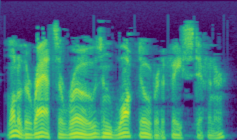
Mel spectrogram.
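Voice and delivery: usual speaking voice

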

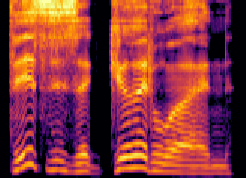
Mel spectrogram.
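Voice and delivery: drawn-out creature approval; pleased dragon voice. Acted. Dragon insists.

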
